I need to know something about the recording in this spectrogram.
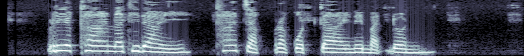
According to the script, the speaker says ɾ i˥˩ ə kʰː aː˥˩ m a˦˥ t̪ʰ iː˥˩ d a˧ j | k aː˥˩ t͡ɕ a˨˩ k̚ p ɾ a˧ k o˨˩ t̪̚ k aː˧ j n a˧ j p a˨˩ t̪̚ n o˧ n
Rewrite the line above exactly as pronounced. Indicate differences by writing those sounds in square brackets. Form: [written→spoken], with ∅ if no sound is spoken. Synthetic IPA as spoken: ɾ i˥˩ ə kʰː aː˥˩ [m→n] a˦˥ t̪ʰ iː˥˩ d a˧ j | [k→kʰ] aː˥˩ t͡ɕ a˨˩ k̚ p ɾ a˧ k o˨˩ t̪̚ k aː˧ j n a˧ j [p→b] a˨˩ t̪̚ [n→d] o˧ n

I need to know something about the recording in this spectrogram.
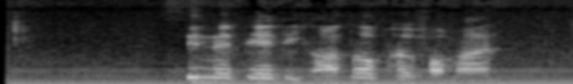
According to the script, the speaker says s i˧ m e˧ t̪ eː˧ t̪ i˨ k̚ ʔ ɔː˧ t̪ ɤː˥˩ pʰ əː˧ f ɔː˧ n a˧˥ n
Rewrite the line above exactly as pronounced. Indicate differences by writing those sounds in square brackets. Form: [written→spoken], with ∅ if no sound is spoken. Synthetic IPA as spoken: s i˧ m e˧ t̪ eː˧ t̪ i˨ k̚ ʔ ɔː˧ t̪ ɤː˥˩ pʰ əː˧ f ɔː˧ [n→m] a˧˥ n

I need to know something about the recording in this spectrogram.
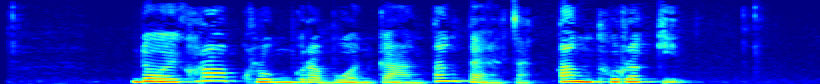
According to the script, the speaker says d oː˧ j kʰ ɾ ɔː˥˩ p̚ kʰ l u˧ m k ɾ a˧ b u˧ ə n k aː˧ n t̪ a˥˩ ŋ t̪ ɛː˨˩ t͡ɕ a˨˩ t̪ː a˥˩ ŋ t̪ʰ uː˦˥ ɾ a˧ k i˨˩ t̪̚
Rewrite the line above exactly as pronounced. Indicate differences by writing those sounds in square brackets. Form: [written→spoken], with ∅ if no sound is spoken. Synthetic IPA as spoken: d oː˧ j kʰ ɾ ɔː˥˩ p̚ kʰ l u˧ m k ɾ a˧ b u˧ ə n k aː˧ n t̪ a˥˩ ŋ t̪ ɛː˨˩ t͡ɕ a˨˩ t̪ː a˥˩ ŋ t̪ʰ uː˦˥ ɾ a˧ k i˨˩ t̪̚

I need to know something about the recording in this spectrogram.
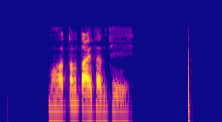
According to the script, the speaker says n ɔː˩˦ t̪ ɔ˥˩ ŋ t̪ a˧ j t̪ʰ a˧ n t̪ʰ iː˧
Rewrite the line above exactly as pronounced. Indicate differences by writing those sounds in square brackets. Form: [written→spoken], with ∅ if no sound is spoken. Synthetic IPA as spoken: [n→m] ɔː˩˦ t̪ ɔ˥˩ ŋ t̪ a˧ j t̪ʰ a˧ n t̪ʰ iː˧

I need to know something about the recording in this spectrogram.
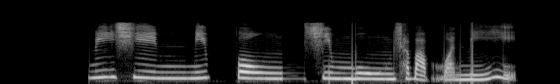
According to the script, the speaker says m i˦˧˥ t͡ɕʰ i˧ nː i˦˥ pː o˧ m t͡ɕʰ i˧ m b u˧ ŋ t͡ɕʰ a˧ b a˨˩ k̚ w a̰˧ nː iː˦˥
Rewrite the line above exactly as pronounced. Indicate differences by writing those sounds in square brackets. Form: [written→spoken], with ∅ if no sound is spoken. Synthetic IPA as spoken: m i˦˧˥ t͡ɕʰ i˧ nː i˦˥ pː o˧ [m→ŋ] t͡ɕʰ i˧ m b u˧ ŋ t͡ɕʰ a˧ b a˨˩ [k̚→p̚] w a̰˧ nː iː˦˥

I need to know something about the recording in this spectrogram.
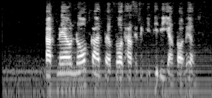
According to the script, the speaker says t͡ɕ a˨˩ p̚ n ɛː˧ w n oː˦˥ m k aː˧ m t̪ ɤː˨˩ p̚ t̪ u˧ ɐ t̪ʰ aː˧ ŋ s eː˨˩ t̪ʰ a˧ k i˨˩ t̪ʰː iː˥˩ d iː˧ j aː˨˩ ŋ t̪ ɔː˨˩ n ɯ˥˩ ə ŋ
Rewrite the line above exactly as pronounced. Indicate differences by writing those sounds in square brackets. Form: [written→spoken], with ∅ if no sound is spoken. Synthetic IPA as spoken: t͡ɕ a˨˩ [p̚→k̚] n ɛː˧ w n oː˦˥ m k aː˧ [m→n] t̪ ɤː˨˩ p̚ t̪ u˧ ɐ t̪ʰ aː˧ ŋ s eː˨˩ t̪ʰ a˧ k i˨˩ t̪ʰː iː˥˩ d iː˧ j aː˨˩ ŋ t̪ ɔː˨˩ n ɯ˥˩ ə ŋ

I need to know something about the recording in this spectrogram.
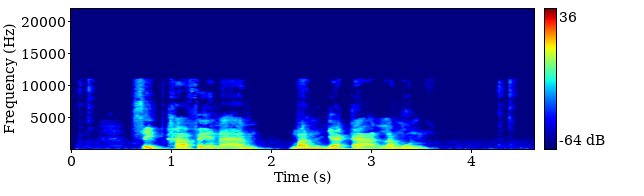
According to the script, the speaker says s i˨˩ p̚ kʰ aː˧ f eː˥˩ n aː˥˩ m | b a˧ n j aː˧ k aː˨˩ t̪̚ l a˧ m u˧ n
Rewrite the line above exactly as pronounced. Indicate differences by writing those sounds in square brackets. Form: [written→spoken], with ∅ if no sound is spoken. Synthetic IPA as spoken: s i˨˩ p̚ kʰ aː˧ f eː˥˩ n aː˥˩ [m→n] | b a˧ n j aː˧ k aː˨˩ t̪̚ l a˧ m u˧ n

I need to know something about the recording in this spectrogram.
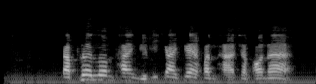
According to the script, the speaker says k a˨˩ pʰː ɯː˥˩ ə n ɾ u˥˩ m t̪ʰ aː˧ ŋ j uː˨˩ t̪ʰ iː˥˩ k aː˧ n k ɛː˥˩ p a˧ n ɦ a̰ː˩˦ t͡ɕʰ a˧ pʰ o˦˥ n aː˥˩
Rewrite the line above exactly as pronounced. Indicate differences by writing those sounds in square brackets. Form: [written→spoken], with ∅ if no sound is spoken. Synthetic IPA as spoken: k a˨˩ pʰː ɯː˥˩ ə n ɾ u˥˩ m t̪ʰ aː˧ ŋ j uː˨˩ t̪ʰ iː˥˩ k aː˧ n k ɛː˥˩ p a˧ n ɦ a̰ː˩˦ t͡ɕʰ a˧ pʰ [o˦˥→ɔ˦˥] n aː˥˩

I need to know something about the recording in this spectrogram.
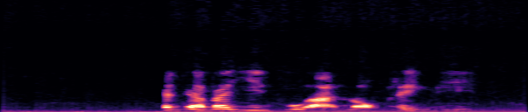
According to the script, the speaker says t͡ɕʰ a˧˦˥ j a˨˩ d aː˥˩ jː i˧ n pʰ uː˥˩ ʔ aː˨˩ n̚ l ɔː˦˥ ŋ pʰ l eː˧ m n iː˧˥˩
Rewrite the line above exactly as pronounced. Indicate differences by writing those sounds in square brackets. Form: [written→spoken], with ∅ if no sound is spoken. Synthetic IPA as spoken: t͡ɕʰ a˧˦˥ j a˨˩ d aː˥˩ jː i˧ n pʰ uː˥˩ ʔ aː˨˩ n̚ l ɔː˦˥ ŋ pʰ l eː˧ [m→ŋ] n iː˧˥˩

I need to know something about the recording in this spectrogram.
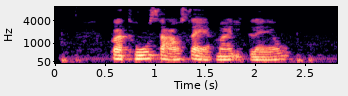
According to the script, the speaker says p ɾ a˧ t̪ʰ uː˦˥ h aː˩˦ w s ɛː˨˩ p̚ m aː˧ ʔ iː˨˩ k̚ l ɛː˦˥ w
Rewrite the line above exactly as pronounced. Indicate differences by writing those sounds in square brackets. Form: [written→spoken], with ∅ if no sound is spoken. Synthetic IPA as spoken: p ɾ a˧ t̪ʰ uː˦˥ [h→s] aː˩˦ w s ɛː˨˩ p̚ m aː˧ ʔ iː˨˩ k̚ l ɛː˦˥ w

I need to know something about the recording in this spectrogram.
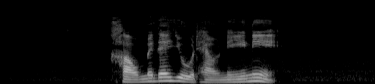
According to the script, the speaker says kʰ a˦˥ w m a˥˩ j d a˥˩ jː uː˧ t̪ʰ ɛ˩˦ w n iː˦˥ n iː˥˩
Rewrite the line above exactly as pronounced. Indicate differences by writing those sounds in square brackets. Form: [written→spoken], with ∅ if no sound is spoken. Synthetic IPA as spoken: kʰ a˦˥ w m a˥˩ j d a˥˩ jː [uː˧→uː˨˩] t̪ʰ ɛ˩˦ w n iː˦˥ n iː˥˩

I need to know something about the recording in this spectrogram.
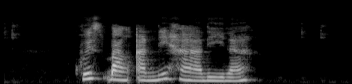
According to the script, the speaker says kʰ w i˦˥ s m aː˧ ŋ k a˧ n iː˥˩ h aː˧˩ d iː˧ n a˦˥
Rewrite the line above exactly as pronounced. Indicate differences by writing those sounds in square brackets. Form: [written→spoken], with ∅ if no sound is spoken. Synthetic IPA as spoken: kʰ w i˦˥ s [m→b] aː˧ ŋ [k→ʔ] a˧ [n→nː] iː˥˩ h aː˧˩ d iː˧ n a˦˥

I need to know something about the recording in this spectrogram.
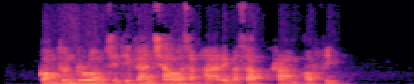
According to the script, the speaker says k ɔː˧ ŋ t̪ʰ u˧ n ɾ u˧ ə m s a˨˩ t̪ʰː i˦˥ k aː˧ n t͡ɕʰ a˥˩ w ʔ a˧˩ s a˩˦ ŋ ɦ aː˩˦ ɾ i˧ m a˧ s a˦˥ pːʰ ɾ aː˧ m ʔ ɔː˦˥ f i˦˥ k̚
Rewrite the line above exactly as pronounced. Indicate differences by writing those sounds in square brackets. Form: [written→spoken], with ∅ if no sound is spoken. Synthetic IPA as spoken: k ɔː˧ ŋ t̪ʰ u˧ n ɾ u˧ ə m s [a˨˩→i˨˩] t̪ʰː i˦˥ k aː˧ n t͡ɕʰ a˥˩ w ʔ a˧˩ s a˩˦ ŋ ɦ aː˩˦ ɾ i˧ m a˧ s a˦˥ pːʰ ɾ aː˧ m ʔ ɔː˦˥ f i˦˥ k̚

